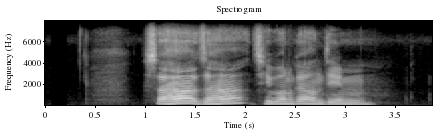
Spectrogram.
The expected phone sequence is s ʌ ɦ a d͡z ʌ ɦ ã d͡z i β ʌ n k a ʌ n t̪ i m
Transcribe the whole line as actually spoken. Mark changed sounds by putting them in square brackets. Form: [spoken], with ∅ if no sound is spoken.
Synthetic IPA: s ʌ ɦ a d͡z ʌ ɦ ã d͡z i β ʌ n k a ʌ n t̪ i m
